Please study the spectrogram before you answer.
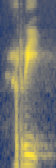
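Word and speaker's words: リ: Katakana ri, pronounced as ri, ri, ri.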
